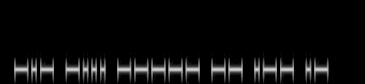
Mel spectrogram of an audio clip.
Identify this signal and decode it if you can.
Morse code, heard as a keyed tone, about 28 wpm, 700 Hz. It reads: KB0MWA
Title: USA Callsign DE Callsign - 6 Characters - 28wpm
